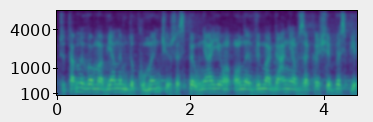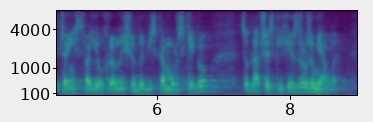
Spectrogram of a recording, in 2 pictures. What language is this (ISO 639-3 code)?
pol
